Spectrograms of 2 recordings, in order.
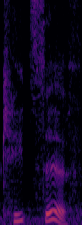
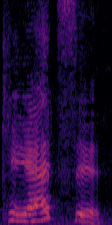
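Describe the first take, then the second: First: The first word is one syllable, like Kate. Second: The first word is two syllables, like Kayat. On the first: The speaker calls it right. "It's one hundred percent Kate" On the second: The speaker calls it wrong. "pronouncing it as Kayat"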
